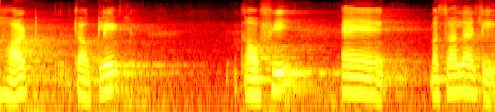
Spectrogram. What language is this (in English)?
Sindhi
